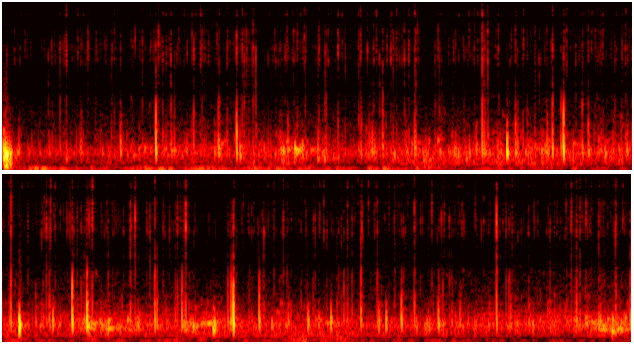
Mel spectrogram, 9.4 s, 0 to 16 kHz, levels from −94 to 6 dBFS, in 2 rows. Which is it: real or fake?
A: real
